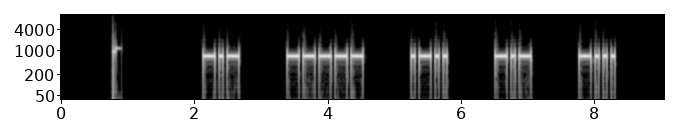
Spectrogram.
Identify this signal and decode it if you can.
Morse code, heard as a keyed tone, about 20 wpm, spaced as for 9 wpm, 700 Hz. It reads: K0LKB
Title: USA Call Signs - 4x Character Spacing - 20wpm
